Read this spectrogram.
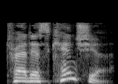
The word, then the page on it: tradescantia: British English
